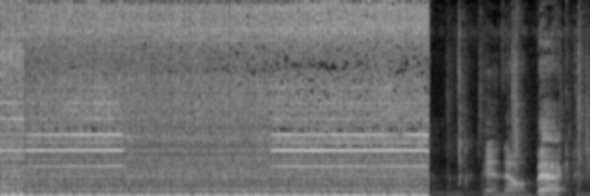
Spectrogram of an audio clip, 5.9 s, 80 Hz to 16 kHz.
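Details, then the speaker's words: Harley-Davidson V-twin with 30k miles, idling: thin steady high whine over the engine; owner believes fuel pump straining against dirty clogged in-tank fuel filter, replacing filter fixed it. "you guys know that I have a really bad sound coming from my fuel pump is what I believe"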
